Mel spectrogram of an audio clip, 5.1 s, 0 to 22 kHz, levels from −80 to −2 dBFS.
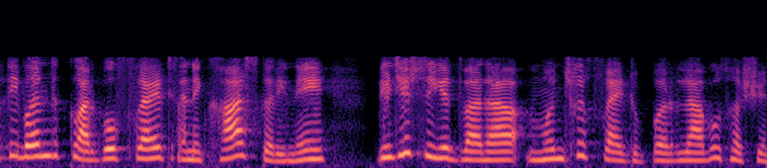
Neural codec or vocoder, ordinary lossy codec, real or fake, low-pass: codec, 16 kHz in and 24 kHz out, 0.8 kbps, FocalCodec, streaming, 65536 codes; none; fake; 5.4 kHz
